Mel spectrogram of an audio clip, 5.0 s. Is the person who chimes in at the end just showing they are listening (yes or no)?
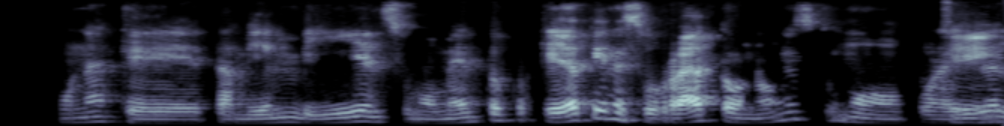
yes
